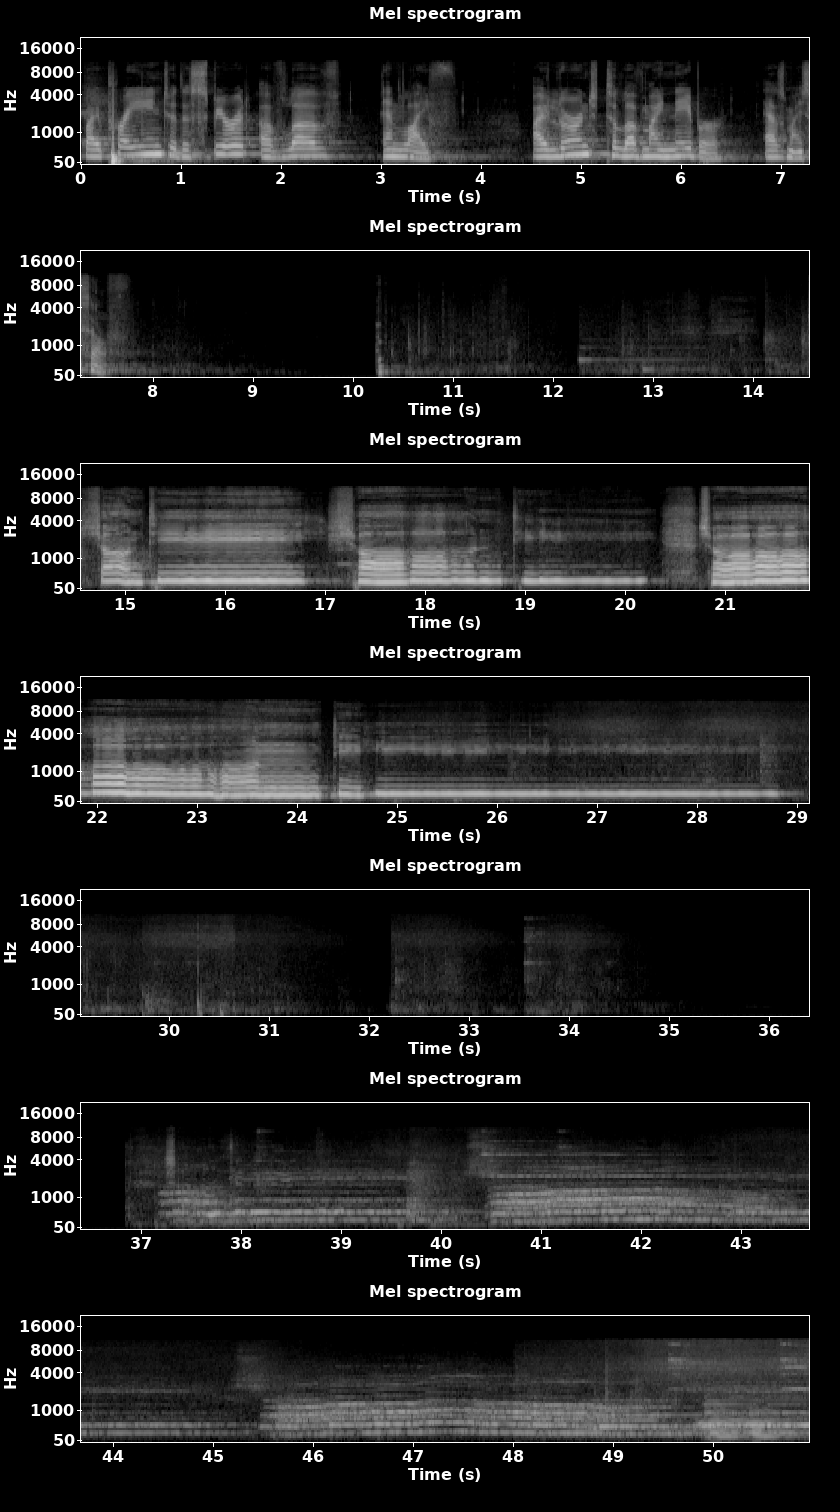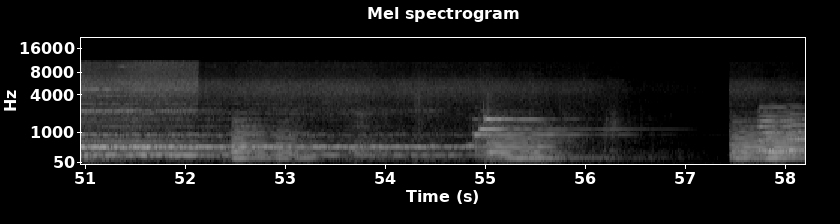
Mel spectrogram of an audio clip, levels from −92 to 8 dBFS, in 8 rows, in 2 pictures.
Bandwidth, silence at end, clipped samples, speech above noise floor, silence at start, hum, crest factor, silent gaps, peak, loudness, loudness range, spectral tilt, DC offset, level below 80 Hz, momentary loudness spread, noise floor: 11.5 kHz; 0 s; under 0.1%; 64 dB; 0 s; none; 24 dB; none; -6 dBFS; -27 LUFS; 24 LU; -7 dB/octave; under 0.1%; -58 dBFS; 24 LU; -89 dBFS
